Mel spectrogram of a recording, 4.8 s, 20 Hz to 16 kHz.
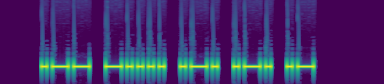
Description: Morse code, heard as a keyed tone, about 18 wpm, 700 Hz. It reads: W6RRA
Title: Speed Racing - USA 1x3 Call Signs 15wpm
